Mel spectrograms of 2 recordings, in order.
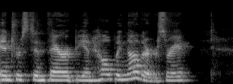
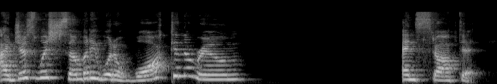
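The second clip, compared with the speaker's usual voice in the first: choked-up voice catching, emotional, close to tears; 3 semitones higher than usual. Speaker telling a personal story, getting emotional. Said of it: "I'm getting emotional when I'm saying".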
